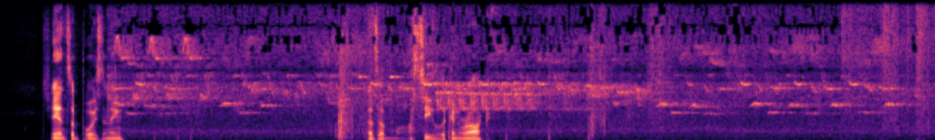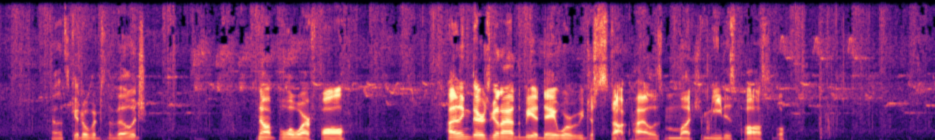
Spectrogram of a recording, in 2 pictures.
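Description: Footsteps crunch on dry leaves and grass.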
